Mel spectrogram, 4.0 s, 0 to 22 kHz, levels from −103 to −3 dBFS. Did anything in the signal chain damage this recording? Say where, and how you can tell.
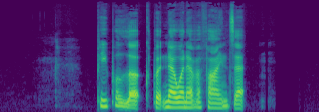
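Yes. A digital broadcast dropout in the reception stage mutes the speech between 3.30 and 3.80 s. About 352 ms is lost in several holes, the longest 288 ms, each entered with an 8 ms fade. The receiver lost the signal or rejected bad frames and muted until good frames returned, leaving flat waveform gaps and blank full-band columns on a spectrogram.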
